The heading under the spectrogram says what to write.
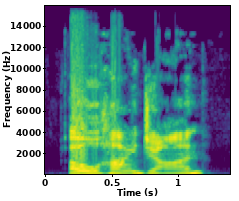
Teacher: notice the rising intonation here is excited to hear from John and is very pleased that he called her I was wondering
